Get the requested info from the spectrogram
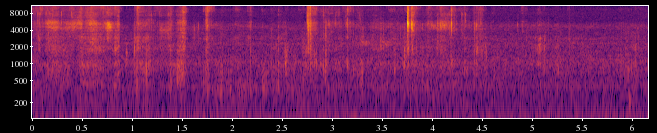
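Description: Close-miked chewing and biting of a braised wrapped pork roll with rice: soft wet mouth sounds and small crackles, with one sharp click a little past halfway.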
